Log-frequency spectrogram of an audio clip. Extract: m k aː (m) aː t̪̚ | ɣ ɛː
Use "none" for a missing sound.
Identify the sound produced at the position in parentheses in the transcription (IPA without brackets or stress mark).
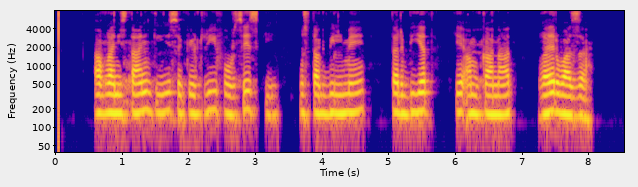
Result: n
